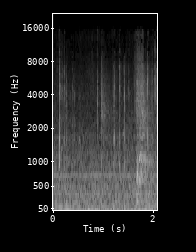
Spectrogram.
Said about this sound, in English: I will type 1110.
